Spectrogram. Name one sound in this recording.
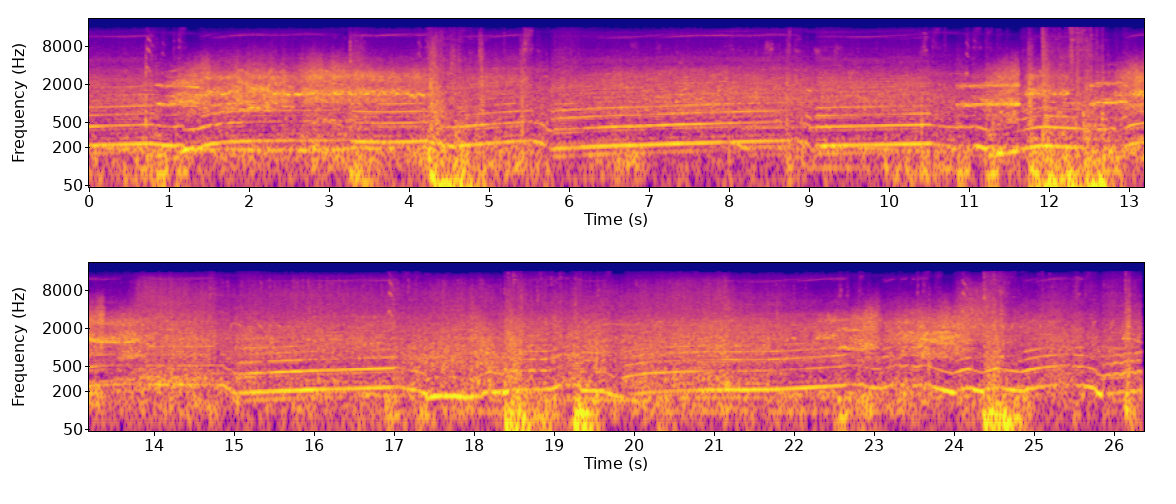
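Tyres screech as a rally car skids on asphalt.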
